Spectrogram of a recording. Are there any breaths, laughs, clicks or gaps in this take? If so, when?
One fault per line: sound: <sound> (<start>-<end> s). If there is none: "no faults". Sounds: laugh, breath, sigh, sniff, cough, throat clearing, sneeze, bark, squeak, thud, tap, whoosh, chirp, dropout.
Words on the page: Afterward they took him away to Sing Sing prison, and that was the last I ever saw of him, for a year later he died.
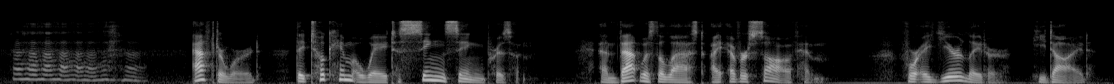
sound: laugh (0.1-1.5 s)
